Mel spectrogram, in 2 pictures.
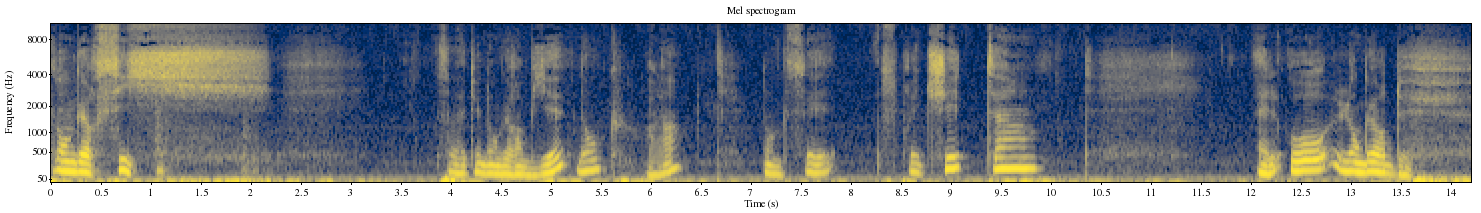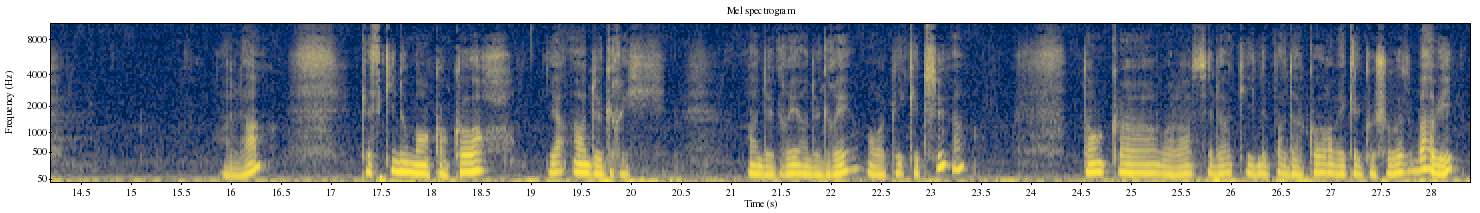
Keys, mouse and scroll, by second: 5.2 click, 7.2 click, 8.4 s, 9.6 click, 11.7-12.7 typing, 13.3 click, 14.0 click, 15.1 click, 16.3 scroll down 1, 16.8-17.6 right drag, 23.1 click, 24.8 scroll up 1, 25.2 right click, 26.7-28.3 drag.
